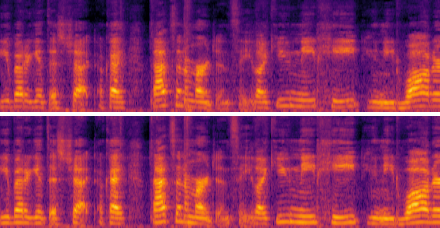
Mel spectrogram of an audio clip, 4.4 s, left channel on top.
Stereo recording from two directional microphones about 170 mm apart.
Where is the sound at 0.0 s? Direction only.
45° right (ahead or behind).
